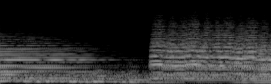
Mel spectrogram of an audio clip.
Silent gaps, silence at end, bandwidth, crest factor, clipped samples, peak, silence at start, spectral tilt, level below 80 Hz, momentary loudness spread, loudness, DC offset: none; 0 s; 14.5 kHz; 14 dB; under 0.1%; -18 dBFS; 0 s; -5 dB/octave; -68 dBFS; 9 LU; -31 LUFS; under 0.1%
